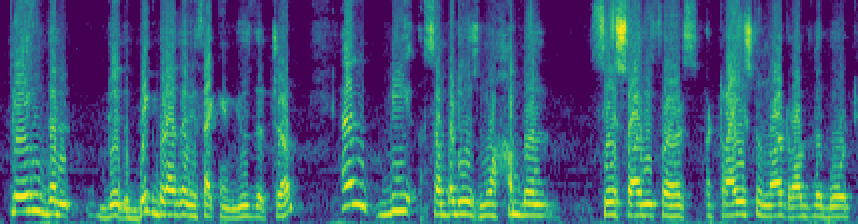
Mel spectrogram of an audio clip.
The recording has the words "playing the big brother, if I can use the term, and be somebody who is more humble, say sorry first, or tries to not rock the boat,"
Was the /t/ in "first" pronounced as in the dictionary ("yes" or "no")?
no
